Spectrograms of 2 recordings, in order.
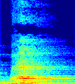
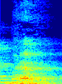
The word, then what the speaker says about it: भरत: सही उच्चारण है भरत, लेकिन हम क्या करते हैं? भरत।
